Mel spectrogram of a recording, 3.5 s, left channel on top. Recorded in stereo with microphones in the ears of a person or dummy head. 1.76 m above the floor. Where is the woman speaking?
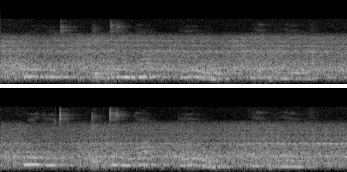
80° right, 1.3 m; by 3.1 s 75° right (ahead or behind), 5.5 m.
